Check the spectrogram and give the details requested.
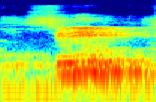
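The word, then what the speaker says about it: serine: आगे लिखिए तीसरा, सीरीन। सी री और न, सीरीन।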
